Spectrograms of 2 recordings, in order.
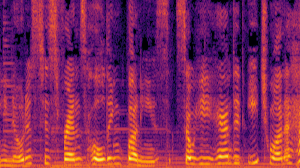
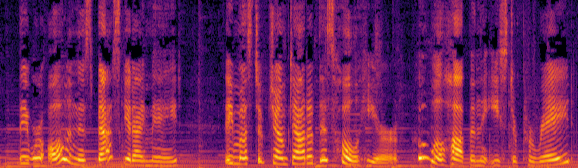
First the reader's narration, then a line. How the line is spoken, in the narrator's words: said sadly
